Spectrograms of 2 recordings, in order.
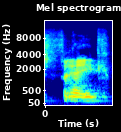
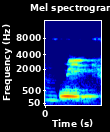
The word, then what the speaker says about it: Freek: So for Dusk Till Dawn, and then Ferreck is just a different way of saying my real name, which is Freek, but English people can't pronounce it properly. You guys are Freak or something, so I had to come up with something.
